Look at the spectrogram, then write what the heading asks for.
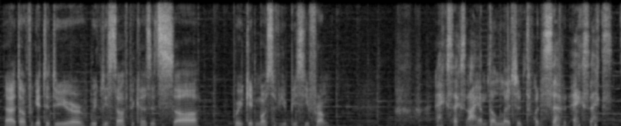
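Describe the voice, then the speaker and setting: A man's voice: lowish voice, little pitch movement, normal speed, soft background music. A young man from Germany with a slight German accent, chatting casually on a game stream and rambling through a story with many restarts. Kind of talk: casual stream chat, reading chat.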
